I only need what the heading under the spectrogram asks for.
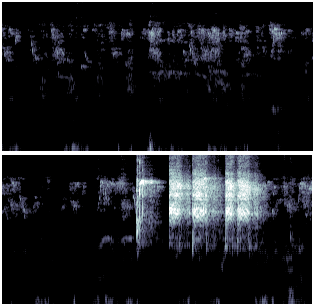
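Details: Black francolin giving its loud call: several seconds of faint twittering from other birds and low rumbling, then a sudden series of three or four harsh, grating, buzzy phrases in quick succession.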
